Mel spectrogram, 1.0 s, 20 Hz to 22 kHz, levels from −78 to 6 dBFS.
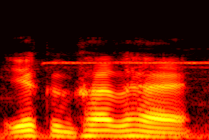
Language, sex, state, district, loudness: Hindi, male, Jharkhand, Palamu, -16 LUFS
